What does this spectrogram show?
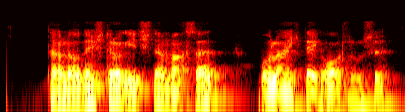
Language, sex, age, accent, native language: Uzbek, male, 18-24, Qashqadaryo, Uzbek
